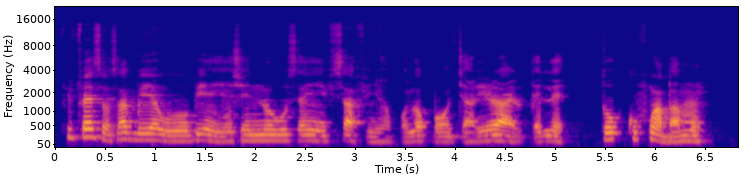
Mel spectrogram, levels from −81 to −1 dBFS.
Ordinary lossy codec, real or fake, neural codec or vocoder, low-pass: none; real; none; 14.4 kHz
